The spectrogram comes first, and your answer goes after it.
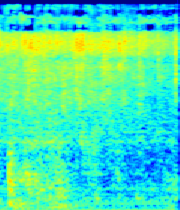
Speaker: I'll put this switch I wonder if I've run out of power. Oh, there we go. We have running water.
